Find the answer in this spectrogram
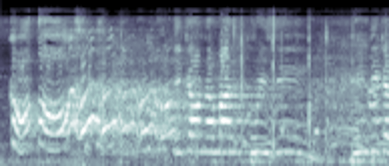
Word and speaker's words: Cotto: Sa ating unang chika, Manny Pacquiao, pinaiyak nga ba si Cotto? Nakakatawa naman ata lahat ng mga chika mo, Quizzy. Kuto, masasabi ko lang sa'yo. Boy, it's not Kuto, it's Cotto.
